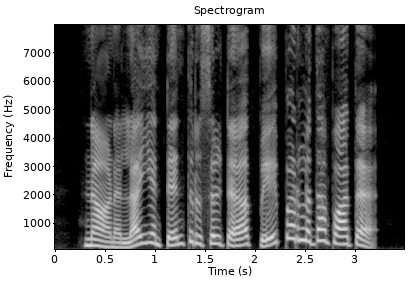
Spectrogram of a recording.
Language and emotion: Tamil, happy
